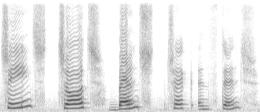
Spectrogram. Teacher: There is a little friction against the front teeth as the air hits it. This is a voiceless sound and do not vibrate it with your vocal cords.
